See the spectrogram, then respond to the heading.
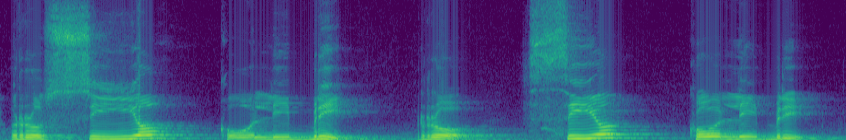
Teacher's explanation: en el primer haikus, la última sílaba es la más fuerte. Então a última sílaba é a mais forte, a sílaba tônica.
